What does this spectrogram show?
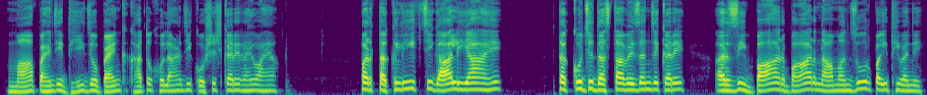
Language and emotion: Sindhi, sad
